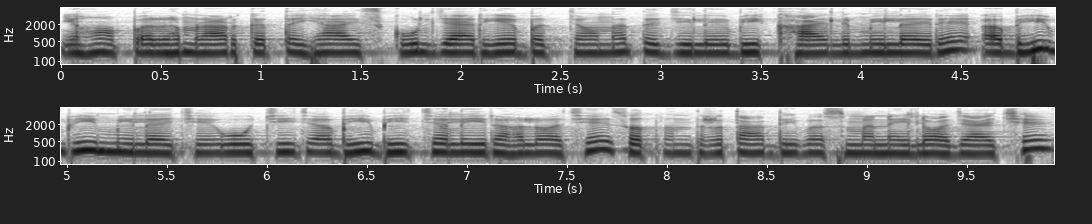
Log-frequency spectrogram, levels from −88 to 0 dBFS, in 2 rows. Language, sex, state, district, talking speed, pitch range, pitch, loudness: Angika, female, Bihar, Bhagalpur, 200 wpm, 200-210 Hz, 205 Hz, -18 LUFS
